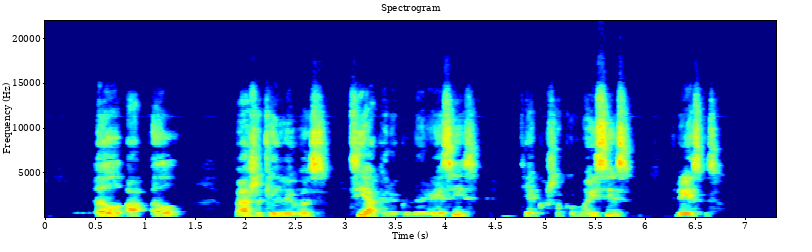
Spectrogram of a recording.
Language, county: Lithuanian, Vilnius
